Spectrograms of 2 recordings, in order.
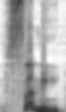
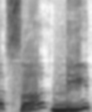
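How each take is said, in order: First: Said in the usual way. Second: सनी stretched very slowly, syllables drawn out; slow blended demo. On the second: Shown as a demonstration. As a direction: draw out सनी slowly so learners hear both parts. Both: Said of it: "पूरा क्या हो जाएगा?".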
